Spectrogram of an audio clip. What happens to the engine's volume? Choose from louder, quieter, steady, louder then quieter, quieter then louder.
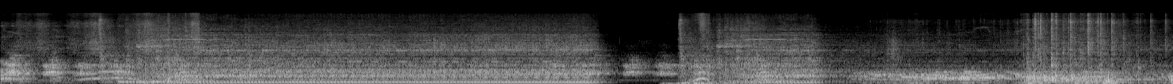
quieter.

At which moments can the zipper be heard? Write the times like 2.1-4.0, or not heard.
1.1-1.9, 6.6-7.2.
